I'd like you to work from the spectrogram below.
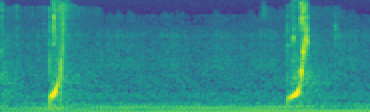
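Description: Faint drips of blood falling from a severed wrist: two soft, separate plops spaced almost two seconds apart over a low, steady background hum.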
